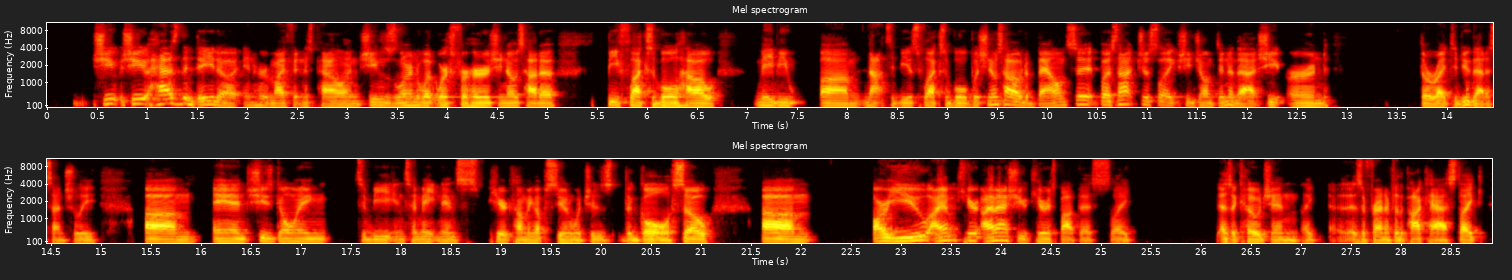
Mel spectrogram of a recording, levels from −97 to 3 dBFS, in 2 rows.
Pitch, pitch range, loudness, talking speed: 110 Hz, 95-115 Hz, -24 LUFS, 200 wpm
